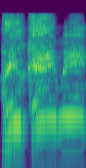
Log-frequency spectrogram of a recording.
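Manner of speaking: play-acted, very high, loud, thrilled screaming disbelief. Retelling a prize winner's reaction to the call in McDonald's, imitating excited screaming. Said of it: "started screaming in the middle of McDonald's".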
